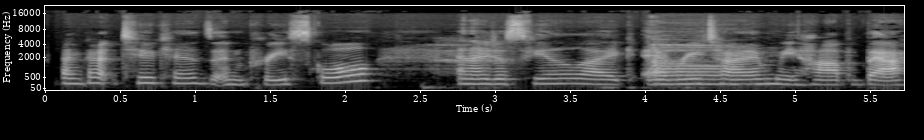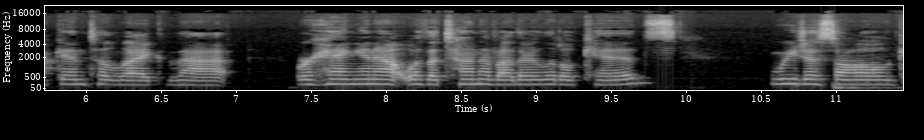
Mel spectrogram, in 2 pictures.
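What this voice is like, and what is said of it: Raspy voice. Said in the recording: “I'm not going for raspy, but apparently that's what came out ... A little bit on the verge of a cold”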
